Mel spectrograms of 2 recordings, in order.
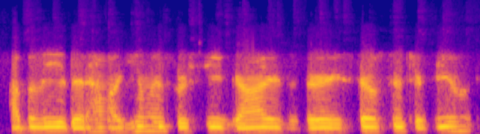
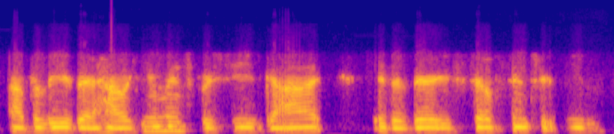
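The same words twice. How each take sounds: First: It is said fast. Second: It is said slowly.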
